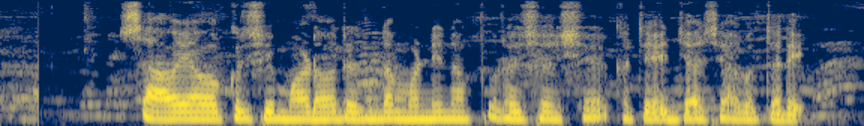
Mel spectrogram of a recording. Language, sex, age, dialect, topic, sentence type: Kannada, male, 18-24, Central, agriculture, question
